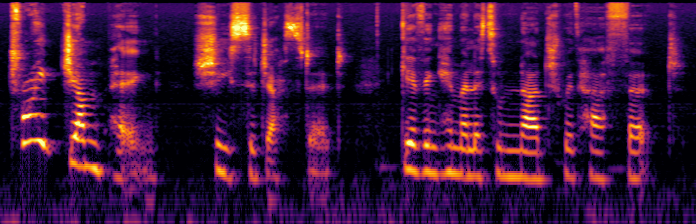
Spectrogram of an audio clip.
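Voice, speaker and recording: A woman's voice: mid-range voice, level tone, a little slow, creaky, darkish tone. A woman reading a children's storybook aloud expressively as a storyteller.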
